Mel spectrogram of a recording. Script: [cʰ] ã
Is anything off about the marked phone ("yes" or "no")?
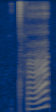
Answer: yes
